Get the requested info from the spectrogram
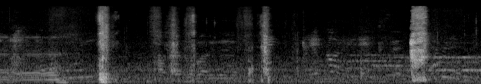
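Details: A pet dog coughing in a room: three short, harsh bursts with a few softer ones between, over faint background voices.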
